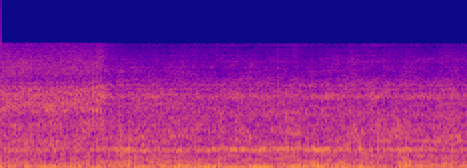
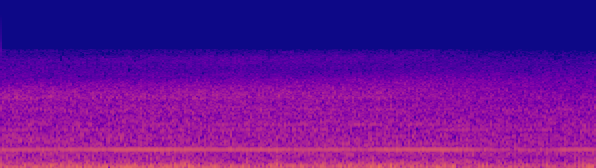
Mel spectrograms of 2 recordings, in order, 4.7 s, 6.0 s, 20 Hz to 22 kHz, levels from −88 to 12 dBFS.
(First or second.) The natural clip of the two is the second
